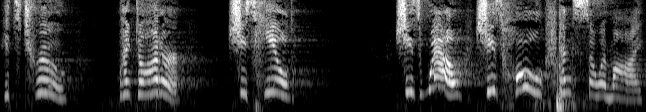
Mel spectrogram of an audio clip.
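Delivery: mother learning her daughter is healed; overjoyed. Acted. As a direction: burst with relief and joy.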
